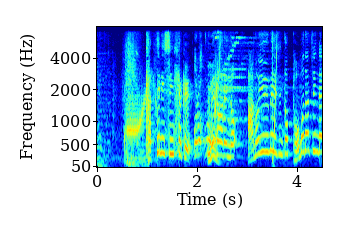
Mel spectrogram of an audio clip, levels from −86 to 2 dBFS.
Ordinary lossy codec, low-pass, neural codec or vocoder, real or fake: none; 7.2 kHz; vocoder, 44.1 kHz, 128 mel bands every 256 samples, BigVGAN v2; fake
